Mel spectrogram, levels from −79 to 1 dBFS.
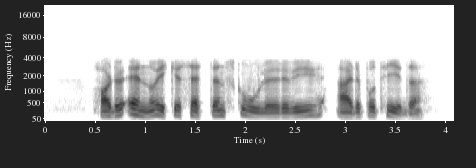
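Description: No faults found: the speech carries the usual G.711 telephone band, about 200 Hz to 3.4 kHz, with nothing above 3.8 kHz, as that format implies.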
